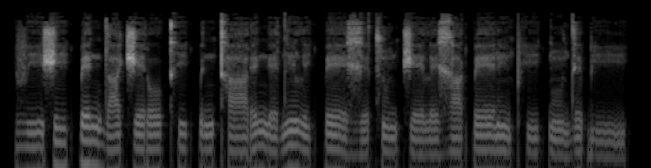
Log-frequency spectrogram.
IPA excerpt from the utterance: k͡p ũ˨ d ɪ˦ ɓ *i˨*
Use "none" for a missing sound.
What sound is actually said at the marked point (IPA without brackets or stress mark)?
iː˨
